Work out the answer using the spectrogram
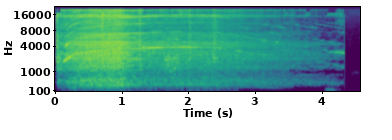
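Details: Fire-damaged mixer grinder (melted casing) after switch replacement, cover closed for the final test: high-pitched motor whine spins up smoothly, then winds down evenly after switch-off with no rattle or grinding; healthy motor.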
